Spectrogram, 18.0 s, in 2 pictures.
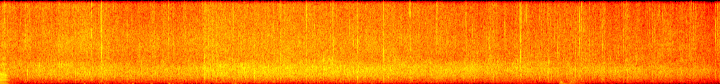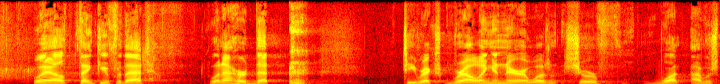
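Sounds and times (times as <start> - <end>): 
speech: 0.0 - 0.3, 7.0 - 7.3, 9.4 - 11.0, 11.6 - 13.0, 14.1 - 17.9
audience applauding a welcomed speaker: 0.0 - 9.5.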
